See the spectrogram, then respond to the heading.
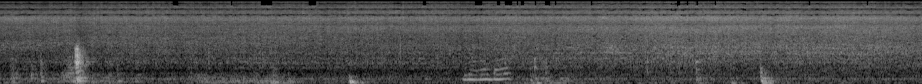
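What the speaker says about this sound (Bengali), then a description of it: "ভেজিটেবলগুলো স্টিপ ফ্রাই করে নিচ্ছি" Vegetables stir-fried in an oiled pan give a steady broadband sizzle throughout, with a few clacks of a utensil scraping and tossing the food.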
